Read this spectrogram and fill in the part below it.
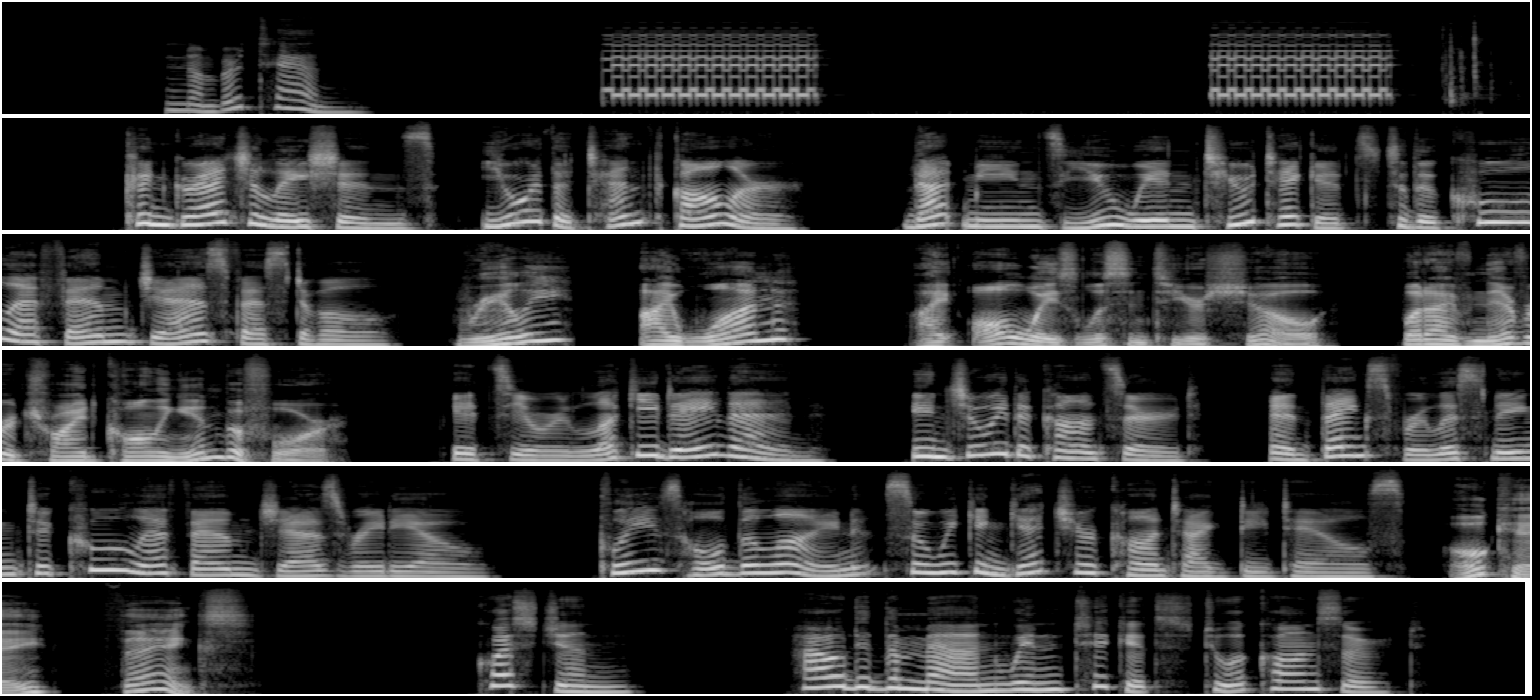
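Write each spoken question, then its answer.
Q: How did the man win tickets to a concert?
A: He was the 10th caller to the radio station.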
